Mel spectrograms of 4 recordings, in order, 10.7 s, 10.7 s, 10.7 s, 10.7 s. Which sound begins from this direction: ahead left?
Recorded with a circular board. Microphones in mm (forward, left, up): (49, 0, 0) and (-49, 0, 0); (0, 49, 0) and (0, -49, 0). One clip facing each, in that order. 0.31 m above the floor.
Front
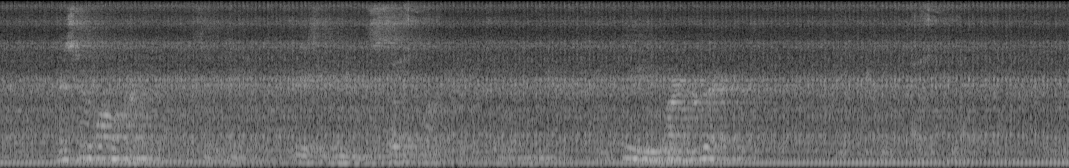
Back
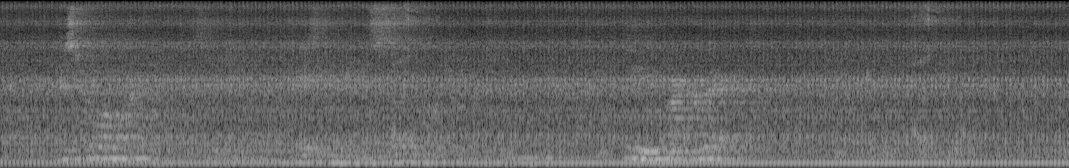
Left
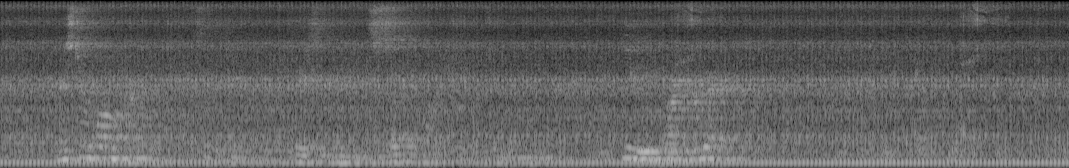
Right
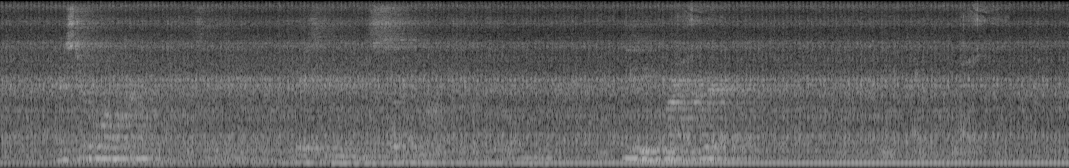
A man speaking, at 0.6 s.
